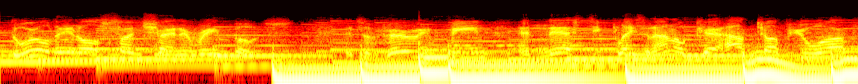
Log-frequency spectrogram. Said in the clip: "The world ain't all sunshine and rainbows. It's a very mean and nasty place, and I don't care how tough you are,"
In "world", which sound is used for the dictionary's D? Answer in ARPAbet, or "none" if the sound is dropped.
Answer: D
